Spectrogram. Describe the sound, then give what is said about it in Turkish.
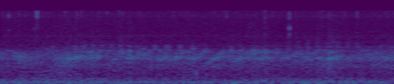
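A dense outdoor chorus of frogs croaking continuously, many overlapping calls forming a steady buzzing din, with no voices present. “Belki kurbağa sesleri hoşunuza gider.”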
